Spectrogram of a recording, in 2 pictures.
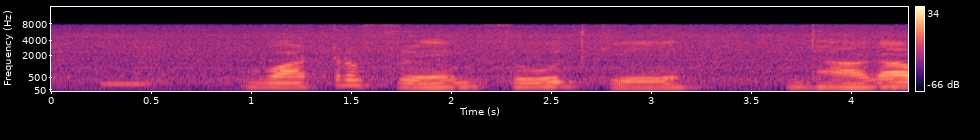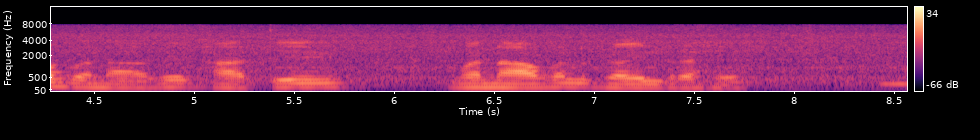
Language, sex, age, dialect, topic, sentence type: Bhojpuri, male, 31-35, Northern, agriculture, statement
